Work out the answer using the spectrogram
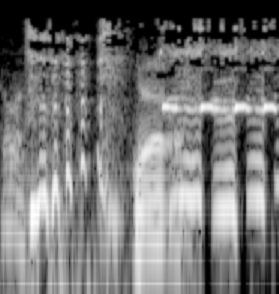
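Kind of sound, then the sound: kazoo being blown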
